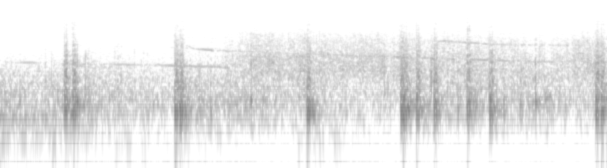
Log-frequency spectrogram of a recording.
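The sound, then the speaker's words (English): Chinese-made fireworks exploding: many sharp, faint bangs and pops at irregular intervals, with a soft crackle and hiss between the bursts. “these fireworks are making me really feel patriotic, even though they're Chinese.”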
